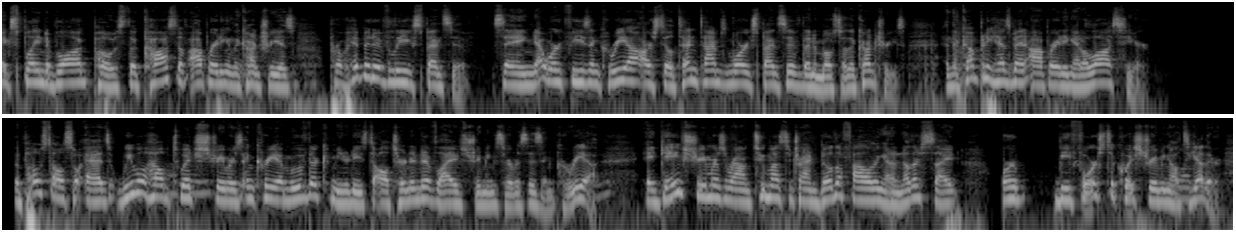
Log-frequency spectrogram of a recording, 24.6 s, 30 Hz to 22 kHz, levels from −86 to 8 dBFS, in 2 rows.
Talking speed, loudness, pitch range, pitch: 200 wpm, -32 LUFS, 160-200 Hz, 180 Hz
